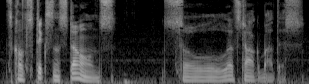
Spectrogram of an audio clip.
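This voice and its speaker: Man, middle-aged, low pitch, muffled clenched-teeth speech, jaw nearly shut, halting, casual rambling podcast talk. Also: lively intonation, noisy background. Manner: halting and hesitant, repeating words. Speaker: podcast host.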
